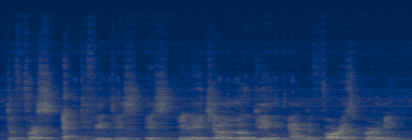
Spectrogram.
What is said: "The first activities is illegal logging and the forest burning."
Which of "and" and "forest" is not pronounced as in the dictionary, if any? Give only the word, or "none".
none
